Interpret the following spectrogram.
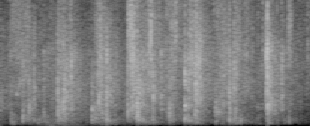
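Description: Hurried footsteps of several people on a hard floor: a quick, irregular run of taps and light knocks.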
